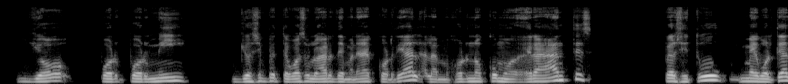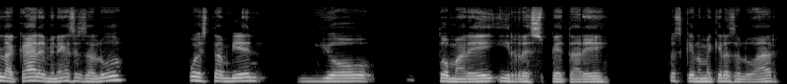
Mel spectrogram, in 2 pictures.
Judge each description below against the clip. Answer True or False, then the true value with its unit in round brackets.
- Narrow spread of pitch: False (3.0 semitones)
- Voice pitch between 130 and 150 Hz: True (140 Hz)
